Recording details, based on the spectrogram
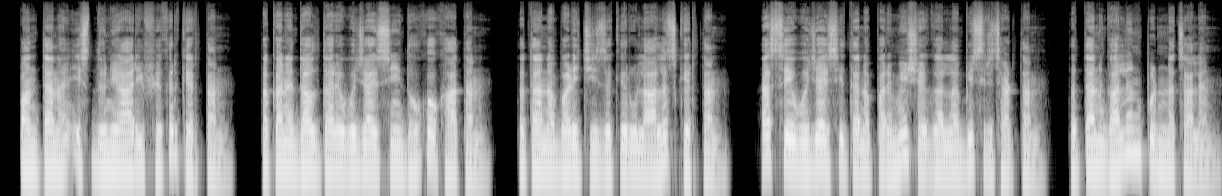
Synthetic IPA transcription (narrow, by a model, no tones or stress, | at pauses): pɐnt̪ɛːnãʔɪsd̪ʊnɪjaɾipʰɪkəɾkeɾt̪an | t̪akɐned̪ɐlt̪aɾeʋɐd͡ʒaːisĩd̪ʱoːkʰokʰaːt̪ɐn | t̪at̪ɛːnãbɐɽit͡ʃiːzakeːɾulaːləskeːɾt̪an | ɛːseʋɐd͡ʒaːisĩt̪ɛːnãpɐɾmeːʃəɾɡɐlːãbɪsɾit͡sʰɐɽt̪ɐn | t̪at̪ɛːnɡɐlːənpɪɽnat͡ʃaːlən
